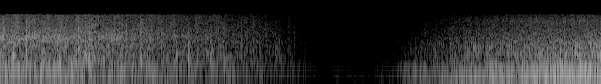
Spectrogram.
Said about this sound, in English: Just then, a blinding burst of sheet lightning crashed overhead, and the dark clouds broke, pelting the pre-dark ruins with a cold, hard rain. The storm had finally arrived.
